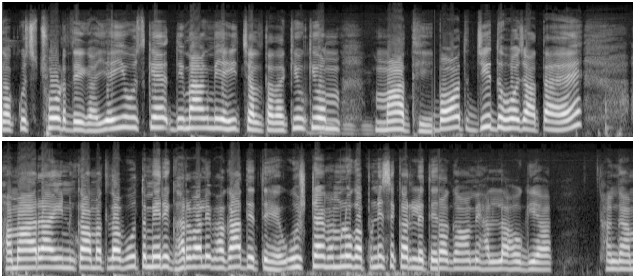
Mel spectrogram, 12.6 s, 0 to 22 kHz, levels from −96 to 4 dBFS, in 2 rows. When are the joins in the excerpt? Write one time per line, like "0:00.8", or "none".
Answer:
0:04.3
0:10.7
